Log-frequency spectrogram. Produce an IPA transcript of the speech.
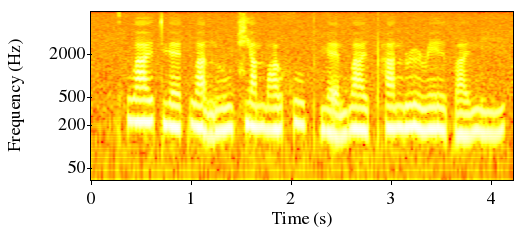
kʰwa˥ɪ̯t̪ɥɛ˧˥kwa̰˨˩n lu˧˥t͡ɕjä˧mɑ˧˥ʊ̯xu˥˩ pʰɥɛ̰˨˩mwa˥˩ɪ̯ pʰa˥nɻɻ̩˥˧ ɻe˥˩ɪ̯pa˧˥ɪ̯ n̪i˧˥

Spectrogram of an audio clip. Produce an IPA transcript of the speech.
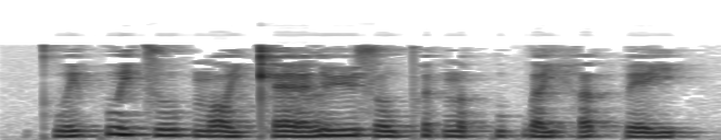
kʷʰe˨˧jkʷe˥jt͡suː˧p̚n̪ɔː˨j kʰɛː˨lyː˧so˨w pʰɵ˧t̚n̪ɐ˨˥p̚kʷɐ˨˥k̚lɐ˨˧j hɐ˨˥t̚ pe˧j

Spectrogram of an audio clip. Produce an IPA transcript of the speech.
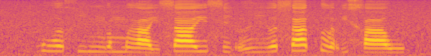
ɓu˧ə̯xi˧ŋə˧m ɣa˨˩jsaː˧j sḭ˧˨ə̯ɣi˨˦ə̯sa˦˥t̚ lə̰˧˥jxa˧w

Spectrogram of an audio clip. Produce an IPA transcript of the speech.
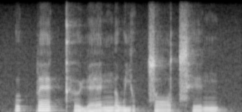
ʊ˥k̚pɛː˥k̚ t̪ʰɵ˨˩ɥɛː˨˧ ŋɐ˧wjʊ˨˥k̚sɔː˨ t͡sʰɪ˧ŋ

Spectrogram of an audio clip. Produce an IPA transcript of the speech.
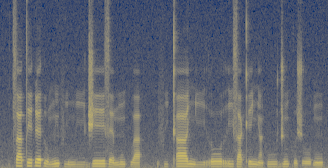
t͡sa˦te˦ɗɛ˦ɗʊ˨ mĩ˦fi˨ miː˨d͡ʒeː˦zɛ˨ mũ˦kʷa˦ | fi˨kʼaː˦ ɲiː˨roː˦ri˦za˦ kʼe˦ɲã˨kuː˦d͡ʒũ˦ kʊ˨ʃoː˨ɗũ˦

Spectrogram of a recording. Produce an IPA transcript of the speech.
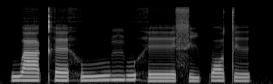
wa˨kʰɛ˨huː˨˦ ŋu˦heː˨ si˨ pɔ˦tɪ˦

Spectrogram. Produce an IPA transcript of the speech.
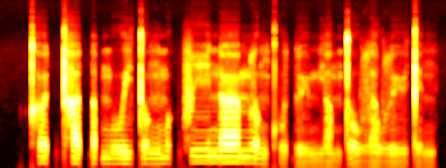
kʰɵ˥t̚t̪ʰɐ˥t̚ ɐ˧p̚ muː˧jt̪ʊ˧ŋmʊ˥k̚ fiː˥nœː˥m lʊ˨˧ŋkʷʰɐ˨t̚lyː˨˩mjɐ˨˥m t̪o˨˩w lɐ˨˧wlyː˨t̪ɪ˨˩ŋ

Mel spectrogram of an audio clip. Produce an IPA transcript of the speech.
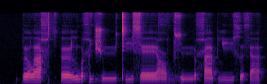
pø˦lˠa˦ħ t͡sʼœ˦ lu˦ħi̤˦ʒyː˨tʼi˦ zɛː˨ʕo̤˨ zyː˨ħaː˦p ʎiː˦xə˨θa˨

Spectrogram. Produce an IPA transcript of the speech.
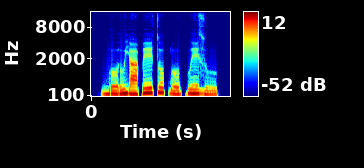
ɡ͡boː˨ ɾu˧jaː˨peː˦to˦ ɓoː˨ kʷeː˦zu˨

